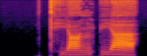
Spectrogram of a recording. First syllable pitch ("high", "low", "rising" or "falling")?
rising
